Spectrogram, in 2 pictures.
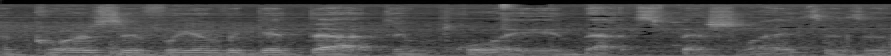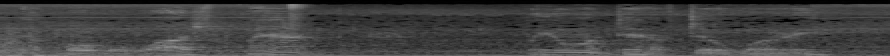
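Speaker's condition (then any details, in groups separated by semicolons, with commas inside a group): Cerebral palsy; breathing fine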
